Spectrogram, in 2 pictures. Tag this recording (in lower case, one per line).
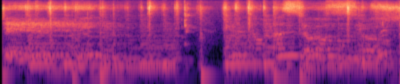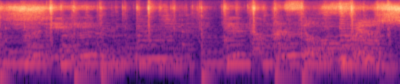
music
guitar
plucked string instrument
acoustic guitar
human voice
musical instrument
